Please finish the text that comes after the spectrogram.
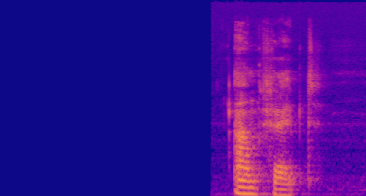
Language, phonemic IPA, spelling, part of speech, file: Dutch, /ˈaŋɣrɛipt/, aangrijpt, verb, Nl-aangrijpt.ogg
- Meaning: second/third-person singular dependent-clause present indicative of aangrijpen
